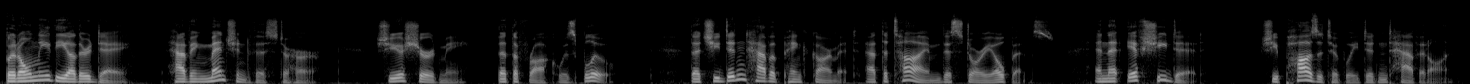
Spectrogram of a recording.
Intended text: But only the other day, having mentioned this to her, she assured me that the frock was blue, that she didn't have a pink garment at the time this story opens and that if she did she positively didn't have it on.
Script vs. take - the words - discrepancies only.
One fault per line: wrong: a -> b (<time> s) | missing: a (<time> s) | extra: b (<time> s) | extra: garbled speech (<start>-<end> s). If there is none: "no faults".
no faults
